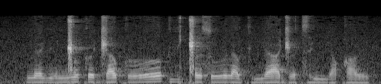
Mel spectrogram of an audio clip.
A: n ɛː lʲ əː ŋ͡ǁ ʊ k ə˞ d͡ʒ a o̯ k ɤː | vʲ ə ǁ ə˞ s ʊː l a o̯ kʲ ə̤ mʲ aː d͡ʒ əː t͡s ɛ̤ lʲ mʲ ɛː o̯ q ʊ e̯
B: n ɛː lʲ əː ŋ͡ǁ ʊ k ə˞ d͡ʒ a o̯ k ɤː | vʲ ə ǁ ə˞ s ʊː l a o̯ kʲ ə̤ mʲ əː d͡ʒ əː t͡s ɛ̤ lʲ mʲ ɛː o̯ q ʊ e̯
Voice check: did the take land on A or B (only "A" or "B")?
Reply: A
